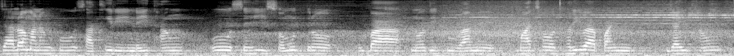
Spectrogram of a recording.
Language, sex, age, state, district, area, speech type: Odia, female, 45-60, Odisha, Balangir, urban, spontaneous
